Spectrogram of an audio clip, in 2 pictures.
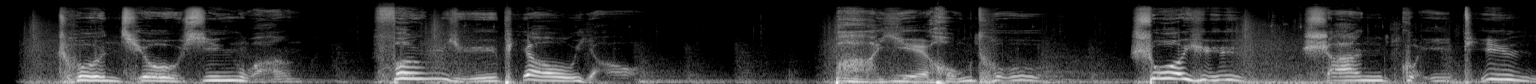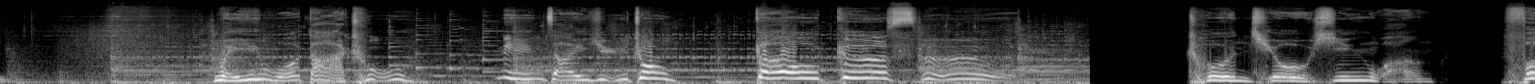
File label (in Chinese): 老年音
